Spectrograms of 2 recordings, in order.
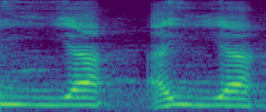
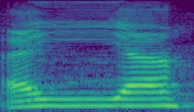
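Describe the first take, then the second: First: The ya sound is pressed hard and cut short. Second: The ya sound flows smoothly and keeps sounding. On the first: The speaker calls it wrong. "চাপ দেওয়া যাবে না" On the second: The speaker calls it right. "স্বাভাবিকভাবে আওয়াজ জারি থাকবে"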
